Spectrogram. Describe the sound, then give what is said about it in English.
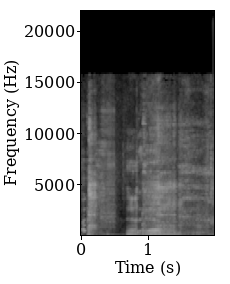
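A chair squeaks in a drawn-out, whining creak that bends up and then down in pitch for nearly a second, preceded by a short rough rubbing scrape. “We're gonna have to get new chairs. I know, for real, these really squeak.”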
